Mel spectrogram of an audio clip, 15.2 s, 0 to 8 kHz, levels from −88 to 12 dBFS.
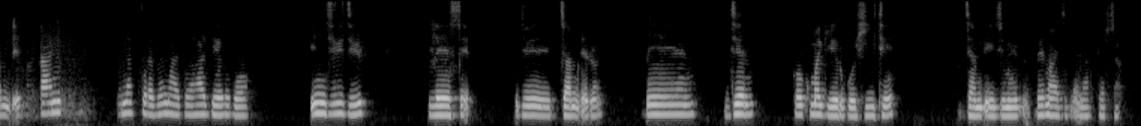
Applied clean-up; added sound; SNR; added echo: neural mask model DeepFilterNet 3.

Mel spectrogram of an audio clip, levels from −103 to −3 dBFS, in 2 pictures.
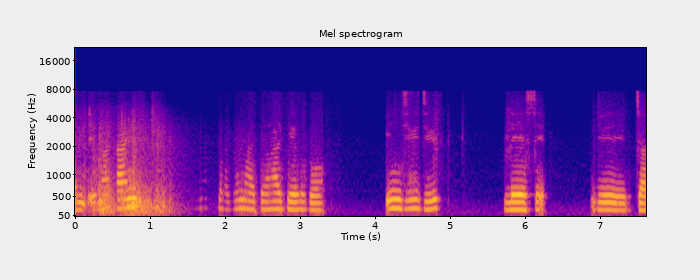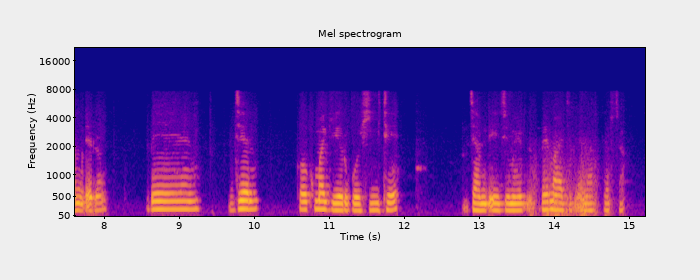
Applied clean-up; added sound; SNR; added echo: neural mask model RNNoise.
